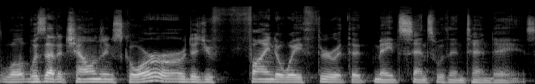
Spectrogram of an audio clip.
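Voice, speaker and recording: Moderate pace and hardly any pauses, on a very clean recording against a silent background. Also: man. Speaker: podcast host. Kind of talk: interview conversation, casual. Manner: animated, talkative, friendly.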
